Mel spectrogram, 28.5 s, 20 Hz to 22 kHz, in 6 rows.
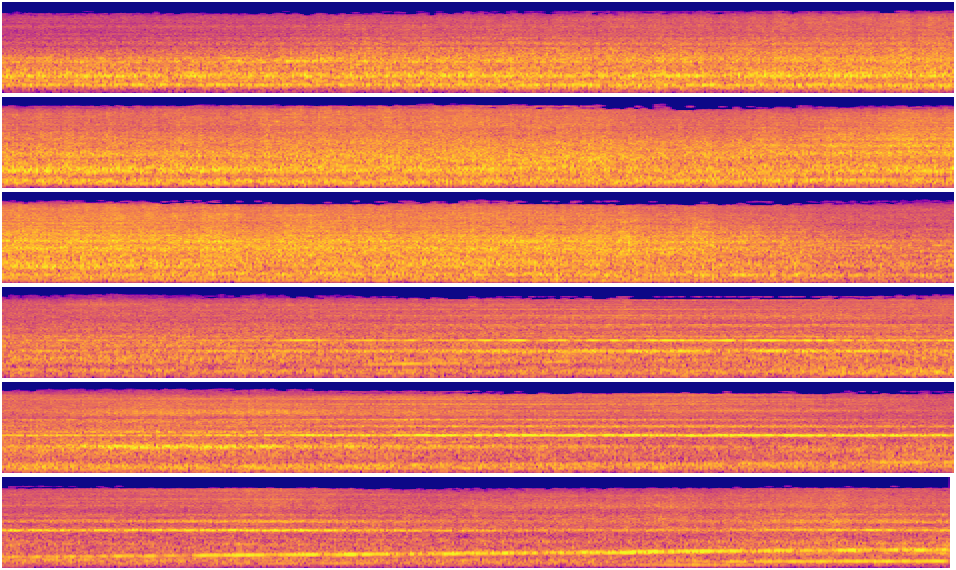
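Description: A Network Rail test train, top-and-tailed by Class 73 electro-diesel locomotives, running through a station, its wheels loud and steady on the rails with a constant hum. About halfway it drops a little in level, and in the later part rising whines and squeals come in as the train moves slowly over pointwork.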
